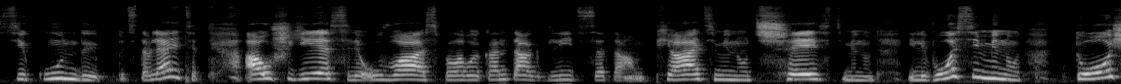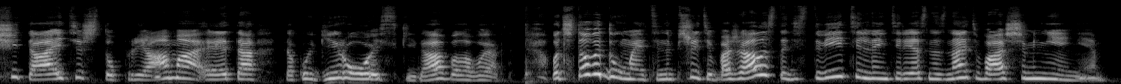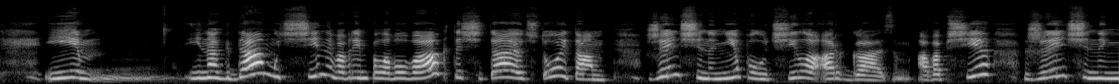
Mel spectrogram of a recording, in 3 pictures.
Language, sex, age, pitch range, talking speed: Russian, female, 20-39, 230-300 Hz, 100 wpm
